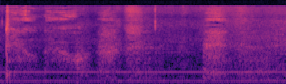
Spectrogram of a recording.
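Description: A person whispering in short breathy bursts, over a steady low hum.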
